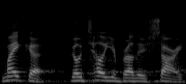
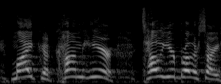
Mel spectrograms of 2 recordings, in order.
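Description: First: Said in the usual way. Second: Higher, loud scolding call; exasperated dad. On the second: Retold or imitated. Fed-up dad ordering Micah to apologize, exasperated. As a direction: bark the order at a misbehaving kid.

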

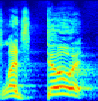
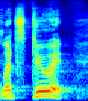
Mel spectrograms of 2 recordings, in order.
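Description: First: Much higher, excited hype; much higher hype shout. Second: Excited hype. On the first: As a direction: really pump it up, much higher. Hyping the show start, bigger. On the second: Hyping the show start. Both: Acted.

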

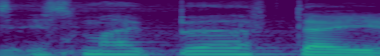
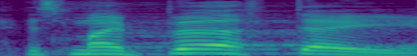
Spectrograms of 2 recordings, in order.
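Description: First: High, soft echo of a call; hushed, high-pitched mountain echo; returning echo. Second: High, loud call to the moon; storybook bear announcing, raised voice. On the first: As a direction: echo it back softly from far away. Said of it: "the voice comes back round through the mountains". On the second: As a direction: call it out proudly from a mountaintop. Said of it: "stands up on the mountain and he says". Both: Acted.

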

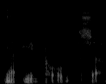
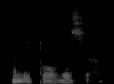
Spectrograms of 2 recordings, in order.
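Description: First: Barely voiced whisper. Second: Softly mumbled to himself; quiet mutter. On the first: Searching his phone, whispering to himself. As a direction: breathe it out as a whisper. Repeats it breathlessly. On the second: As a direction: mutter it under his breath. Muttering while searching phone. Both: Real, not acted.

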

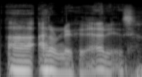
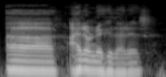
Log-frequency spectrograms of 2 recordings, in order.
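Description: Both takes have the same delivery.

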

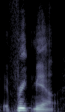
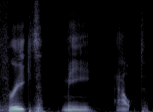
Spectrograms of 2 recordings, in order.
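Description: First: Suddenly loud, higher exclamation; loud emphatic. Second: Slow, drawn out. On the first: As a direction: burst out with it. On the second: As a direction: stretch it slowly, spooked. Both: Real, not acted. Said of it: "That last part".

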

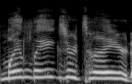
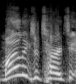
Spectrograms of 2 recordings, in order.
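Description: First: Put-on slow, much higher little-girl whine; high, drawn-out mock toddler complaint; three-year-old daughter. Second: Higher, louder whiny complaint; hammed-up dad whining back; mock whine. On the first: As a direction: imitate your toddler's tired whine. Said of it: "in her voice". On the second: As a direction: play along with a hammed-up grown-up whine. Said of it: "and I'm like".

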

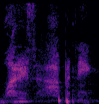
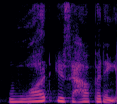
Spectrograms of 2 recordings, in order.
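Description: First: Whispering Habakkuk's question; whispered. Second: Said in the usual way. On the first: Retold or imitated. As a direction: hush it, bewildered. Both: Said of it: "Habakkuk is like".

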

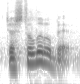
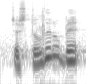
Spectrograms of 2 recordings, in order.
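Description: First: Dawning realization. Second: Much softer, calm and pointed; soft deliberate mother's reply; quiet knowing mom. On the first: Son realizes the lesson. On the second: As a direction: let the lesson land softly. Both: Retold or imitated.

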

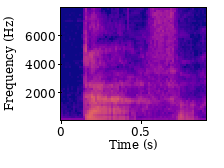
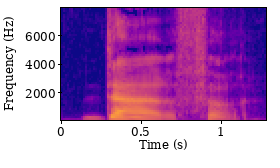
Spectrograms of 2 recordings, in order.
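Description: First: Soft breathy whisper, rising at the end. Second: Louder, ringing out with a rise; proclaimed. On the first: Preacher whispers the answer to the congregation. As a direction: hush it like a secret answer. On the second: Preacher proclaims the answer aloud to the congregation. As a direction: declare it boldly to the room. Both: Shown as a demonstration.

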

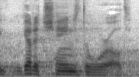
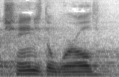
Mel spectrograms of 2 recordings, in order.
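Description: First: Said in the usual way. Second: Change the world, drawn out slowly as a quoted slogan; quoted catchphrase. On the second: Shown as a demonstration. Priest holds up a familiar slogan, slow and deliberate. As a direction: slowly set off "change the world" as a well-worn phrase. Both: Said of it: "you ever heard the phrase".

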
